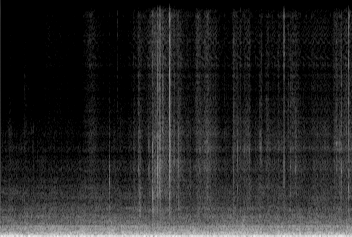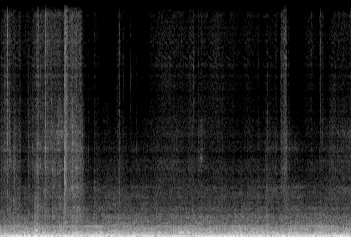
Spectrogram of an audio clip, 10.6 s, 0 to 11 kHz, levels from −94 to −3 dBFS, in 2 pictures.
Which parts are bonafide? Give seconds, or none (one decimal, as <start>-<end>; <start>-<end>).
none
